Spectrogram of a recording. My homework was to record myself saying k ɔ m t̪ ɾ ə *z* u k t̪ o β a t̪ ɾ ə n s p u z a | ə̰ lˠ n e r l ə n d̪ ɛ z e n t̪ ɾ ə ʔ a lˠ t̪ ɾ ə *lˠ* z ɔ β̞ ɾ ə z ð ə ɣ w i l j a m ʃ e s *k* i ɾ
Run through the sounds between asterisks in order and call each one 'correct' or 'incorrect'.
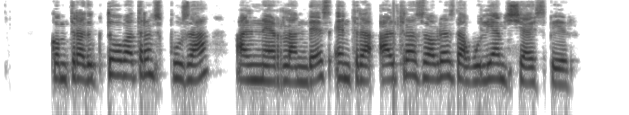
incorrect, incorrect, incorrect

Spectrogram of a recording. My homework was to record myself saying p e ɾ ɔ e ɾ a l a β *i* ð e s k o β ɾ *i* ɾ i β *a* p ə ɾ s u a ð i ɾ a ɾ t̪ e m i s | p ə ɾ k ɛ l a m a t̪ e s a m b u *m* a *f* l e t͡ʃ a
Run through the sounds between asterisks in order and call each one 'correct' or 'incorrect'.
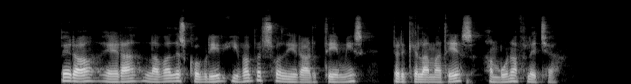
incorrect, correct, correct, incorrect, correct

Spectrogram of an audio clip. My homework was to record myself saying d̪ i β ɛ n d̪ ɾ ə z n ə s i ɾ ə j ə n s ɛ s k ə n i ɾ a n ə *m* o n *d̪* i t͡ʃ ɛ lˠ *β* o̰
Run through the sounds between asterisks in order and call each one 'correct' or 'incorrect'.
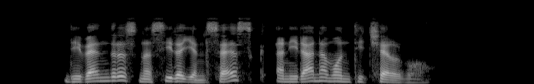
correct, incorrect, correct

